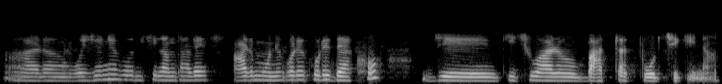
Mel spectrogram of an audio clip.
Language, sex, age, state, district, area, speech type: Bengali, female, 45-60, West Bengal, Hooghly, rural, conversation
